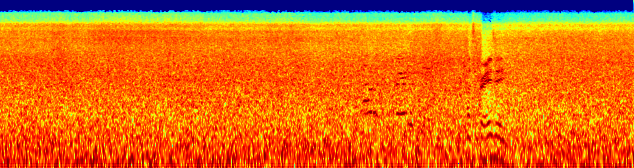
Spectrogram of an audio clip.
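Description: Rushing water flows loudly through a narrow echoing canyon.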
